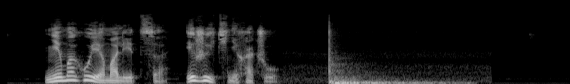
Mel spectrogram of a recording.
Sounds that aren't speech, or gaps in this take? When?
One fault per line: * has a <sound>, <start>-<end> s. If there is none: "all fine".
* has a thud, 3.3-4.8 s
